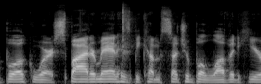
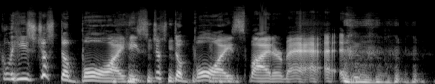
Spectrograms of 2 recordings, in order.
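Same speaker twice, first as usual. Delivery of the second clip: mock-protective pleading; slower than usual. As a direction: plead for the lad, playfully overdone. Mock-protective pleading for young hero.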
